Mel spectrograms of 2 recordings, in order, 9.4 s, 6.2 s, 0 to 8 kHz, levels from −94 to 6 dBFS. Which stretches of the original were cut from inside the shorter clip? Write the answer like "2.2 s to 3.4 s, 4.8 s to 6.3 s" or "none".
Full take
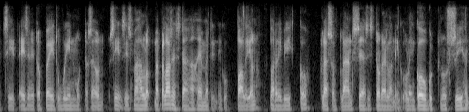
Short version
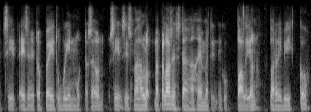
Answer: none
